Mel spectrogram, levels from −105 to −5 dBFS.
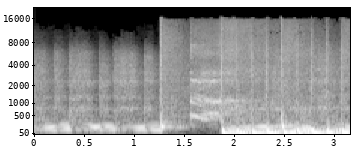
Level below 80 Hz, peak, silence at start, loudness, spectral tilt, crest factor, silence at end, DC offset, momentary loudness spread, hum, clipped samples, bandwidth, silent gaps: -16 dBFS; 0 dBFS; 0 s; -16 LUFS; -5 dB/octave; 12 dB; 0 s; under 0.1%; 9 LU; none; under 0.1%; 17 kHz; none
